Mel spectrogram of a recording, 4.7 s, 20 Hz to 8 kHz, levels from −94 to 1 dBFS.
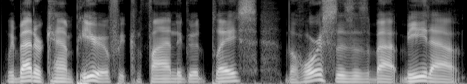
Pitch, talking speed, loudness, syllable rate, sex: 115 Hz, 220 wpm, -19 LUFS, 5.2 syllables/s, male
